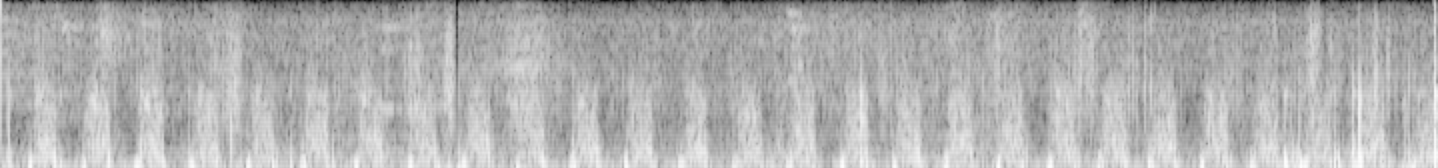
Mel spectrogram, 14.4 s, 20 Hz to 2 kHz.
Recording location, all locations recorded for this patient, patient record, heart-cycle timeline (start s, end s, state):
tricuspid valve (TV)
aortic valve (AV)+pulmonary valve (PV)+tricuspid valve (TV)+mitral valve (MV)
#Age: Child
#Sex: Male
#Height: 98.0 cm
#Weight: 13.9 kg
#Pregnancy status: False
#Murmur: Present
#Murmur locations: aortic valve (AV)+mitral valve (MV)+pulmonary valve (PV)+tricuspid valve (TV)
#Most audible location: pulmonary valve (PV)
#Systolic murmur timing: Holosystolic
#Systolic murmur shape: Crescendo
#Systolic murmur grading: III/VI or higher
#Systolic murmur pitch: High
#Systolic murmur quality: Harsh
#Diastolic murmur timing: nan
#Diastolic murmur shape: nan
#Diastolic murmur grading: nan
#Diastolic murmur pitch: nan
#Diastolic murmur quality: nan
#Outcome: Abnormal
#Campaign: 2015 screening campaign
0.00	0.78	unannotated
0.78	0.90	S1
0.90	0.98	systole
0.98	1.12	S2
1.12	1.32	diastole
1.32	1.44	S1
1.44	1.56	systole
1.56	1.68	S2
1.68	1.88	diastole
1.88	2.00	S1
2.00	2.10	systole
2.10	2.20	S2
2.20	2.44	diastole
2.44	2.56	S1
2.56	2.68	systole
2.68	2.80	S2
2.80	2.98	diastole
2.98	3.10	S1
3.10	3.20	systole
3.20	3.32	S2
3.32	3.52	diastole
3.52	3.64	S1
3.64	3.74	systole
3.74	3.86	S2
3.86	4.06	diastole
4.06	4.18	S1
4.18	4.32	systole
4.32	4.42	S2
4.42	4.58	diastole
4.58	4.70	S1
4.70	4.80	systole
4.80	4.94	S2
4.94	5.13	diastole
5.13	5.26	S1
5.26	5.36	systole
5.36	5.48	S2
5.48	5.68	diastole
5.68	5.80	S1
5.80	5.90	systole
5.90	6.04	S2
6.04	6.24	diastole
6.24	6.34	S1
6.34	6.42	systole
6.42	6.56	S2
6.56	6.78	diastole
6.78	6.88	S1
6.88	6.98	systole
6.98	7.10	S2
7.10	7.32	diastole
7.32	7.44	S1
7.44	7.52	systole
7.52	7.66	S2
7.66	7.86	diastole
7.86	7.98	S1
7.98	8.06	systole
8.06	8.18	S2
8.18	8.38	diastole
8.38	8.50	S1
8.50	8.58	systole
8.58	8.72	S2
8.72	8.88	diastole
8.88	9.02	S1
9.02	9.12	systole
9.12	9.26	S2
9.26	9.41	diastole
9.41	9.52	S1
9.52	9.62	systole
9.62	9.74	S2
9.74	9.94	diastole
9.94	10.06	S1
10.06	10.14	systole
10.14	10.28	S2
10.28	10.45	diastole
10.45	10.56	S1
10.56	10.69	systole
10.69	10.80	S2
10.80	10.94	diastole
10.94	11.08	S1
11.08	11.18	systole
11.18	11.32	S2
11.32	11.46	diastole
11.46	11.58	S1
11.58	11.68	systole
11.68	11.82	S2
11.82	11.95	diastole
11.95	12.08	S1
12.08	14.38	unannotated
